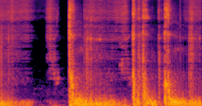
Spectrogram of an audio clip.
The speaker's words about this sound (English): wherever any of you may be, you can feel cannonballs just getting fired off in just random order towards the ship that is now nearing just above the peaks of Greenspire. You feel and hear some from the east and west.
